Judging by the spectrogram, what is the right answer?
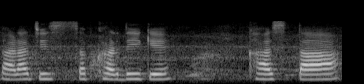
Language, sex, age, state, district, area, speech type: Maithili, female, 18-30, Bihar, Purnia, rural, spontaneous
